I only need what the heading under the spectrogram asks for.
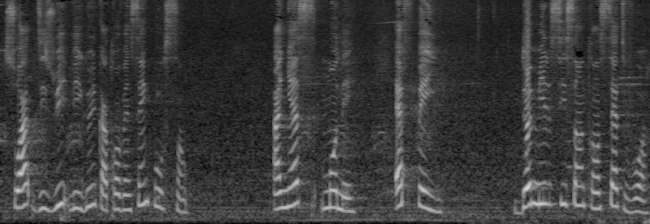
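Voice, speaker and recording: A woman reads out official election results in a formal, deliberate way. Her voice sits fairly high yet sounds mellow and soft-edged. She takes her time, spacing out each name and number very slowly. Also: slight background noise, poor audio. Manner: slow, measured, reads each figure deliberately.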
